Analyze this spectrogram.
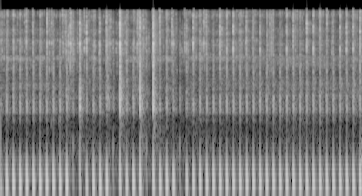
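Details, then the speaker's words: Rapid, regular mechanical tapping at about four taps a second from a handheld chiropractic adjusting instrument working over a patient's upper back to help head posture. "next thing we're going to do I'm going to tap his upper back portion of it really helps him get his head back to where his uh back in a proper position prevent"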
